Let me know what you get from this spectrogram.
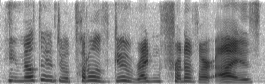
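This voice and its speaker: A woman voicing a shaken young survivor, reading the account aloud in a steady, rueful way. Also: high voice, normal speed, voice pushed up. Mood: grim retelling. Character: shaken young survivor recounting a horror night.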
